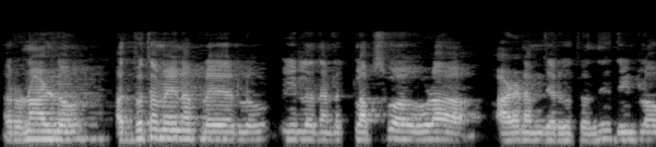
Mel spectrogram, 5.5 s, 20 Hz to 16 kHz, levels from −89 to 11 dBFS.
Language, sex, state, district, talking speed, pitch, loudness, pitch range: Telugu, male, Telangana, Nalgonda, 110 wpm, 150 Hz, -17 LUFS, 145-155 Hz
